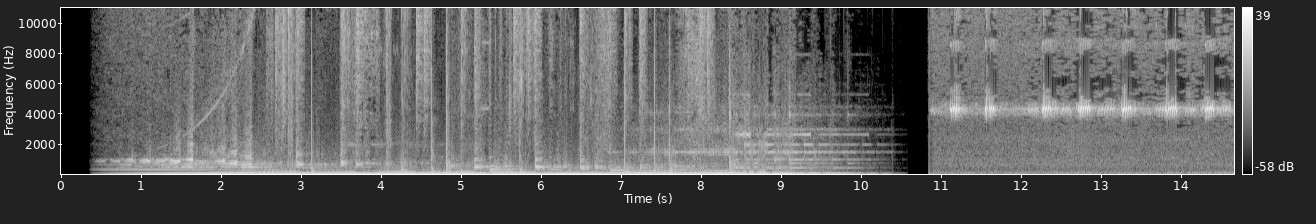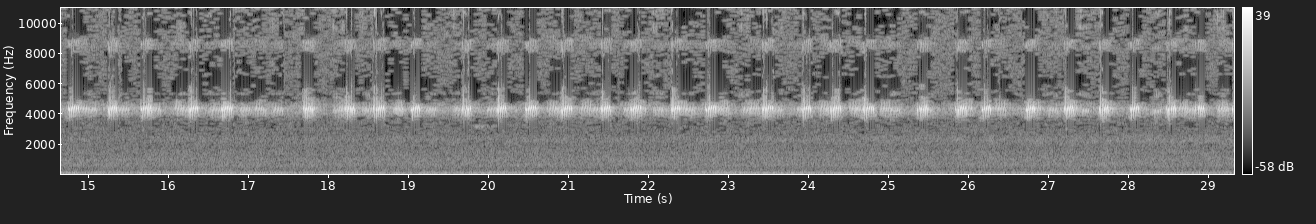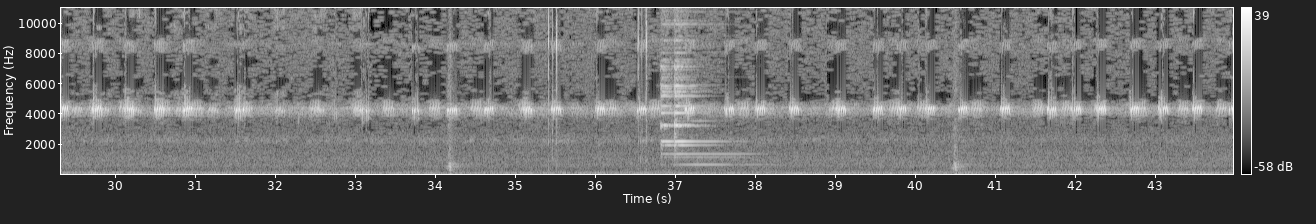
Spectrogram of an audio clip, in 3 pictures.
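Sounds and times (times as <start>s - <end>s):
crickets chirping: 10.9s - 43.9s
brief ringing tone: 36.8s - 38.3s.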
